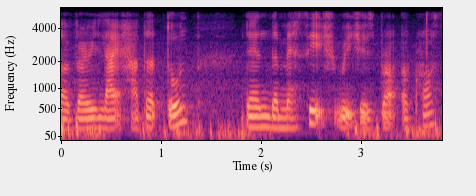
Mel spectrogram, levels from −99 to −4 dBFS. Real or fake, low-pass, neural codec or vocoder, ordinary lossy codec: real; 5.4 kHz; none; none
